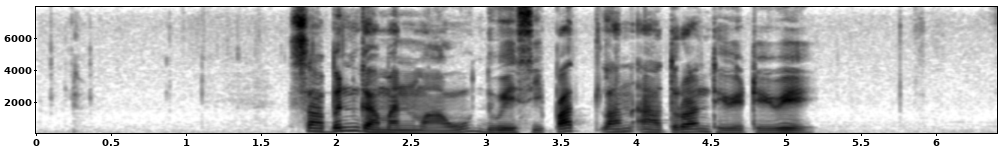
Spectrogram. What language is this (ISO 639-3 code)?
jav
